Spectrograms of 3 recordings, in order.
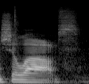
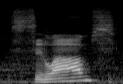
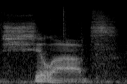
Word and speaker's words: Silovs: And there's no H in his name. It's just the way he pronounces it. So it looks like Silovs. In case anybody wants to look into him. He pronounces his name Shilovs. But there's no actual H there.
